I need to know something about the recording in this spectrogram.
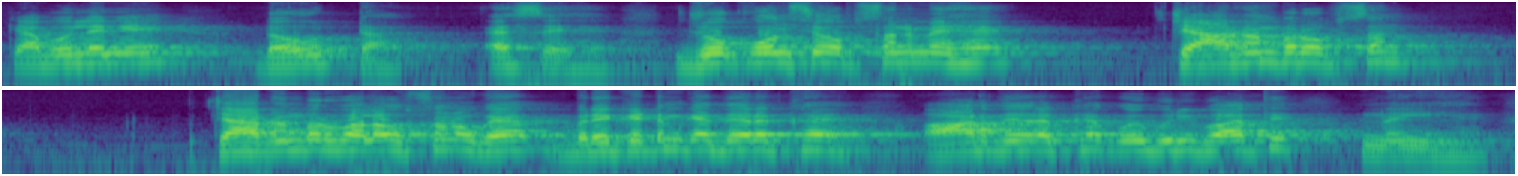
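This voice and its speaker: A man's voice: sits high, fairly quick. A man teaching an exam-solution lesson in Hindi with a Rajasthani accent, explaining step by step and answering his own questions. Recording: echoey room.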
